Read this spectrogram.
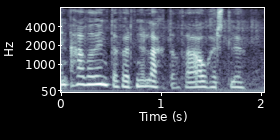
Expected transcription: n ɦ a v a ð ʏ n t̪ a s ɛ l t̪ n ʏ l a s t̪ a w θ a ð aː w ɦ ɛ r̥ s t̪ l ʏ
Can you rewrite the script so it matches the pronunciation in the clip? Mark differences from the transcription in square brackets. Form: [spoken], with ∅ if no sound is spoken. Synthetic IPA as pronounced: n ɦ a v a ð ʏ n t̪ a [f] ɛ [ɾ] t̪ n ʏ l a [x] t̪ a w θ a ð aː w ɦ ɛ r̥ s t̪ l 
